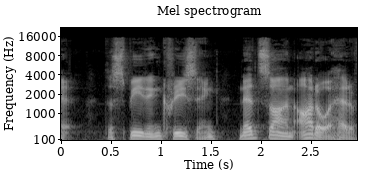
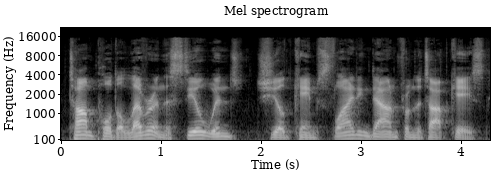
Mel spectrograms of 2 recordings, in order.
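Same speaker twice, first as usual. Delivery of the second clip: ordinary delivery, nothing marked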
